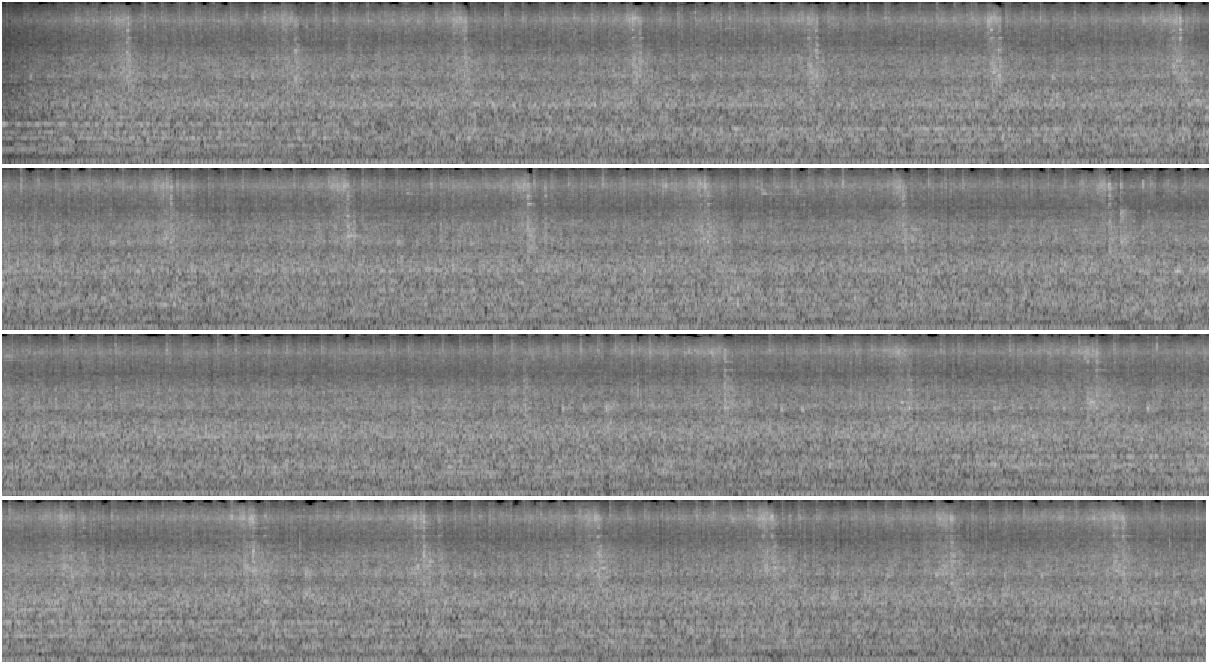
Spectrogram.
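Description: Engine of a truck-mounted water-well drilling rig running steadily, with a sharp knock about once a second.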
